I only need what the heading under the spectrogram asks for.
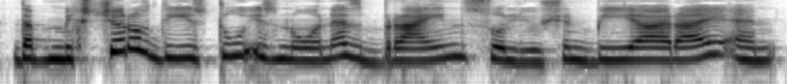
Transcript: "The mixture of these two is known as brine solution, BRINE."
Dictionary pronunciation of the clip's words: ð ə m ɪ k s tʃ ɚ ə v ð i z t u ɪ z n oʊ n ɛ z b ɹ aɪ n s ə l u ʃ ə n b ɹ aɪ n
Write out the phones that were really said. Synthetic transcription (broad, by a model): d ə m ɪ k s tʃ ɚ ə v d i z t u ɪ z n oʊ n ɛ z b ɹ aɪ n s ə l u ʃ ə n b ɹ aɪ n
